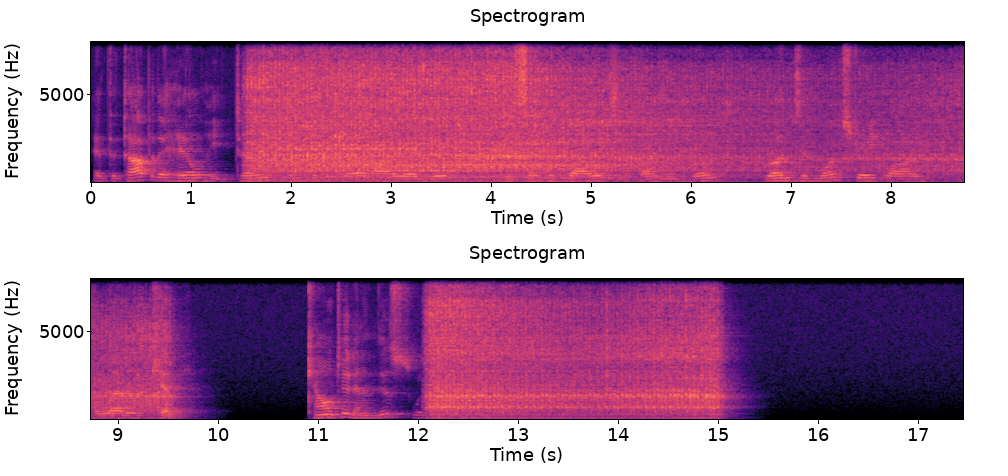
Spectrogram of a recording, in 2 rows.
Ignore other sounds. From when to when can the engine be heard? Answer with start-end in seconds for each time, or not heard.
1.5-9.6, 12.1-15.1.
